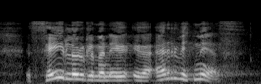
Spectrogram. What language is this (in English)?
Icelandic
